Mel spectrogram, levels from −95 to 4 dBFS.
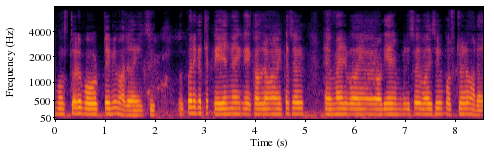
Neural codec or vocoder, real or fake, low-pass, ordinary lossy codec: codec, 44.1 kHz, 2.6 kbps, DAC; fake; 7.2 kHz; AAC, 32 kbps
